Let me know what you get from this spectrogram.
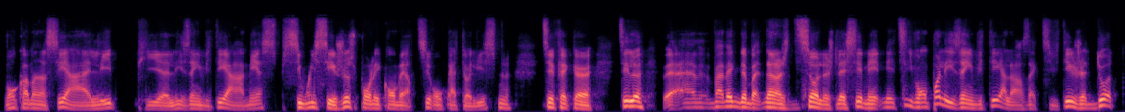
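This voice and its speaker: A man in his forties holds forth on a discussion panel. His voice sits low, and he rambles emphatically, circling back through fillers. The sound is close and dry, with no room around it. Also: lively intonation, fairly quick, darkish tone, dry recording. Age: 40s.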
